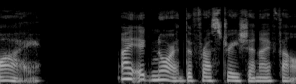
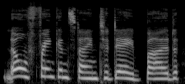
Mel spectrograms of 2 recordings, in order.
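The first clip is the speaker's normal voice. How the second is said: Colin; 8 semitones higher than usual. A narrator's reading. Colin's voice in the story.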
